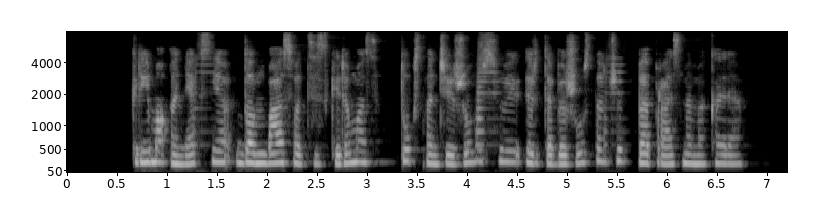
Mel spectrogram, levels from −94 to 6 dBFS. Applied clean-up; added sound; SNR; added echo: neural mask model DeepFilterNet 3.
